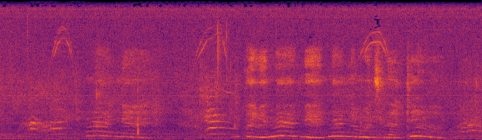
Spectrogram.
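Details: Maine Coon cats indoors, including Sidney, a dwarf Maine Coon filmed as a tiny kitten: a series of bright, arching meows that rise then slide down, repeated closely, with a person talking in the background.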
